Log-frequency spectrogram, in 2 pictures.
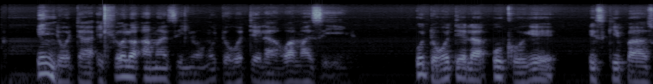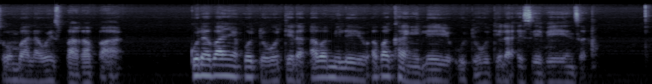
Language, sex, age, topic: North Ndebele, male, 25-35, health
